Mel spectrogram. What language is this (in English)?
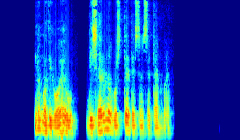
Galician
